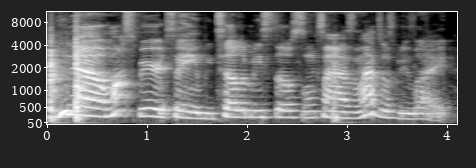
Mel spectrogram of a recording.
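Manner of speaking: ordinary talk, nothing marked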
